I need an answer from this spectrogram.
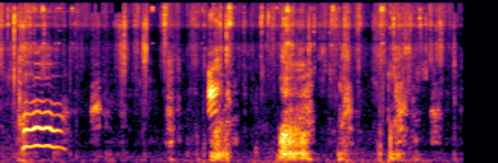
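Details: Jindo mix dog indoors letting out a clear wavering whine near the start, then scuffling noises and rough breathy bursts, with a person's voice nearby.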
